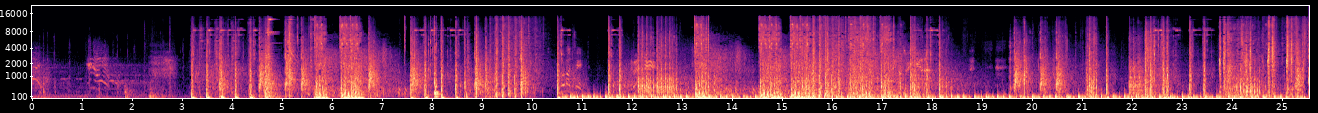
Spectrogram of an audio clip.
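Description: Gunfight with rapid bursts of automatic rifle fire starting about three seconds in, becoming almost continuous over a deep low rumble from about ten seconds in.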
